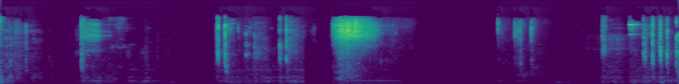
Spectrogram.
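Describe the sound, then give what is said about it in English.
Several people typing on computer keyboards, clattering keys in uneven bursts separated by short pauses, moderately loud, with one brief rushing noise partway through. “Everyone start typing at once.”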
